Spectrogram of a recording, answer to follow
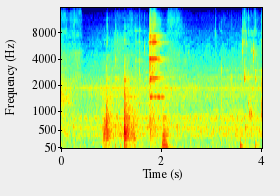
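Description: A drinking glass being handled on a counter: a few light knocks and one ringing clink about halfway through, with some liquid sounds.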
